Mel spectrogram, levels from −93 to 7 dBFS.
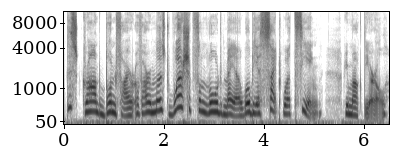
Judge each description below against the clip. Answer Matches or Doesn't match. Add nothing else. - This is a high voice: Matches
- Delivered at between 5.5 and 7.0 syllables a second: Doesn't match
